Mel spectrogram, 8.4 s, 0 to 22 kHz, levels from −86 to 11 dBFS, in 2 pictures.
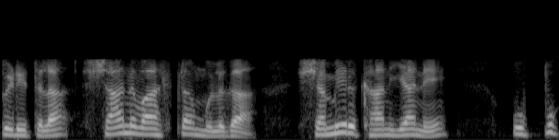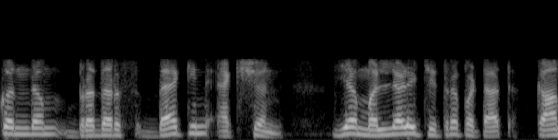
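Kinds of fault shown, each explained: No faults can be heard anywhere in this recording.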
